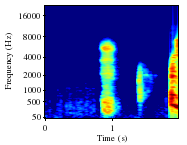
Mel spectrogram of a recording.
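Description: A woman's short, quick breath in about a second in, with a faint click just after; otherwise silence.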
